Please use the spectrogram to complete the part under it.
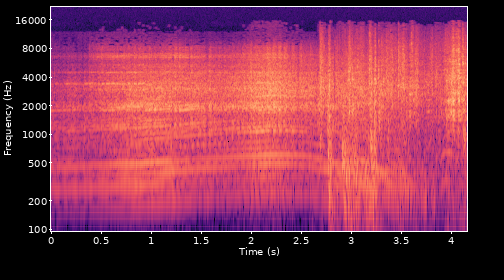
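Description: A motorcycle clatters as it falls onto rock.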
